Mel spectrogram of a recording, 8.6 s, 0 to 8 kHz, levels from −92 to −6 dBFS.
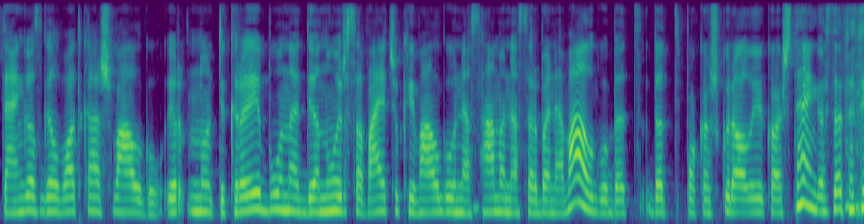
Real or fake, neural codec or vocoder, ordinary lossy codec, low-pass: fake; codec, 16 kHz, 4 kbps, FunCodec, trained on Chinese and English, 50 frames a second; MP3, 64 kbps; 7.2 kHz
